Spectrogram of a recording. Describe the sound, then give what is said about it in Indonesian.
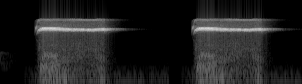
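A whistle blown twice as a signal in a children's group game: two long, shrill blasts of equal length separated by a short silent gap, heard alone. “bila kalian mendengar bunyi peluit dua kali seperti ini,”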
